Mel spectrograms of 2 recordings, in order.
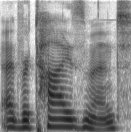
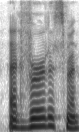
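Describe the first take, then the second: First: It is said the American way, with American stress. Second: It is said the British way, with British stress. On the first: "in America, we would say" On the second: "That's perfect"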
